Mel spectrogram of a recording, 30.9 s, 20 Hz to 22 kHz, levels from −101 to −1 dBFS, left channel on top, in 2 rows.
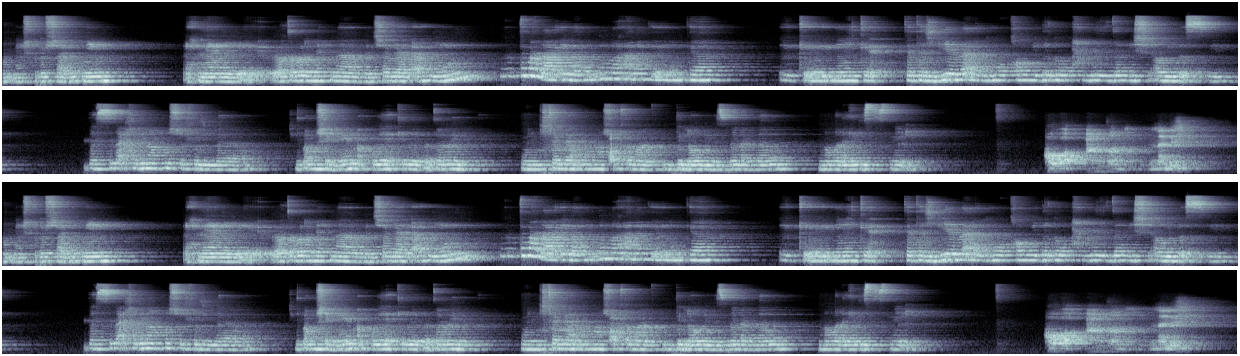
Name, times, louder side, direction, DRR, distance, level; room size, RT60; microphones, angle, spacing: voice 1, 0.0-1.3 2.3-5.9 6.2-8.9 9.7-10.9 11.3-15.2 16.5-18.5 19.1-21.3 21.9-25.2 25.6-26.3 26.5-26.8, equal, 15° right, -4 dB, 0.6 m, -19 dB
voice 2, 28.5-30.2, left 1 dB, 70° left, -2 dB, 0.7 m, -21 dB
4.1 x 2.8 x 2.4 m, 1.2 s
head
